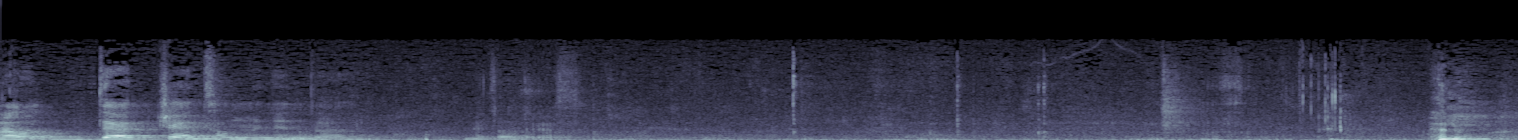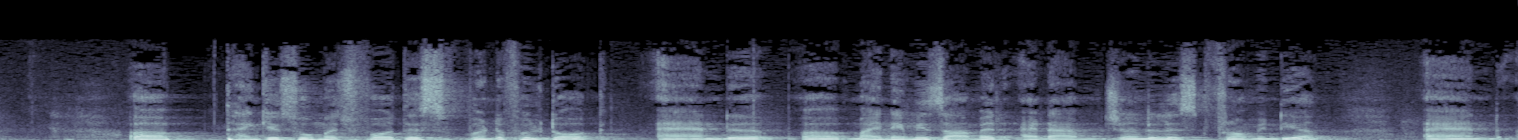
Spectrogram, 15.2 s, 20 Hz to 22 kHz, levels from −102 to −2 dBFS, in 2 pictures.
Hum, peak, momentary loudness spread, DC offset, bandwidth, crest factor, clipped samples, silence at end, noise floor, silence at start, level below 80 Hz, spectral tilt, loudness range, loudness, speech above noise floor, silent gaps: none; -8 dBFS; 23 LU; under 0.1%; 15 kHz; 18 dB; under 0.1%; 0 s; -49 dBFS; 0 s; -58 dBFS; -6 dB/octave; 22 LU; -24 LUFS; 26 dB; none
